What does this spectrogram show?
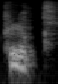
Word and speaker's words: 플루트: 그다음에 플룻 연주 이렇게 많이 쓰거든요. 근데 이것도 아니고 플루트라는 거, 플루트 이렇게 발음한다는 거예요.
